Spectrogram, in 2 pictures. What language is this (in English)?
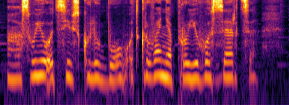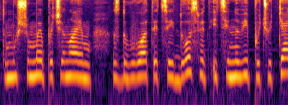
Ukrainian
